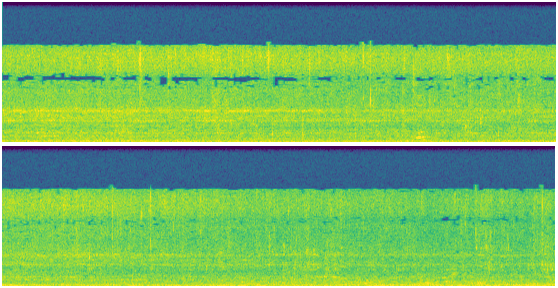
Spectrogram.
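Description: Outdoor hot tub's jets running: steady bubbling and churning water with a low pump hum.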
